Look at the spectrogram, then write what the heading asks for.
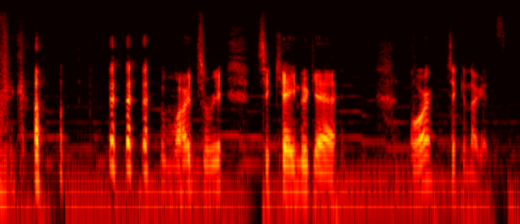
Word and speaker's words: Chickénuggètz: It's pronounced chicken nuggets. It's just that it's written Chickénuggètz. Oh, wait.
